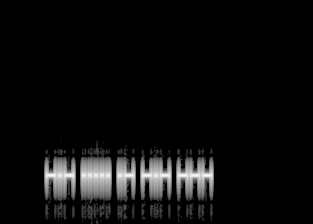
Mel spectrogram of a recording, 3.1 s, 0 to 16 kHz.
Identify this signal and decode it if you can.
Morse code, heard as a keyed tone, about 40 wpm, 700 Hz. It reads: K5AKO
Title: USA Call Signs - 5 Characters - 4x Character Spacing - 40wpm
